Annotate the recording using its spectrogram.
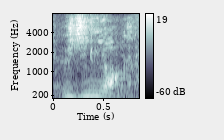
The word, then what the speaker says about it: Gignac: Y el señor André Pierre Gignac. – Ya lo pronuncié bien, güey. – Muy bien. – Estaba así diciendo Gignac. – Gignac. – Como decimos todos.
